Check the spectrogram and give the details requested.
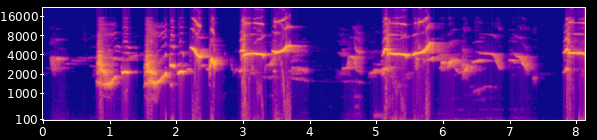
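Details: Oriental magpie-robin in combative singing mode, showing off its repertoire of fill-in phrases as a lure. Loud bursts of bright, rapidly changing whistles and scratchy notes, broken by short gaps, then a fresh burst at the end.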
